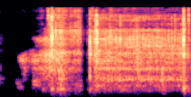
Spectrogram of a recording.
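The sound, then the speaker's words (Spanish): Someone dials an old-style telephone, giving two stretches of buzzy mechanical whirring and clicking separated by a short silent gap. “Mira, lo voy a marcar. Sí, pásame. Lo voy a marcar.”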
